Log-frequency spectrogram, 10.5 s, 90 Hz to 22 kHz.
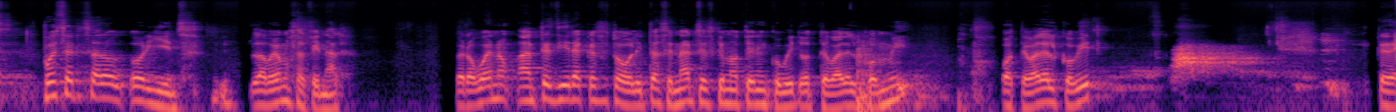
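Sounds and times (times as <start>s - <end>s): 
speech: 0.3s - 2.7s, 3.4s - 8.8s
dog barking and yelping: 8.5s - 9.6s.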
